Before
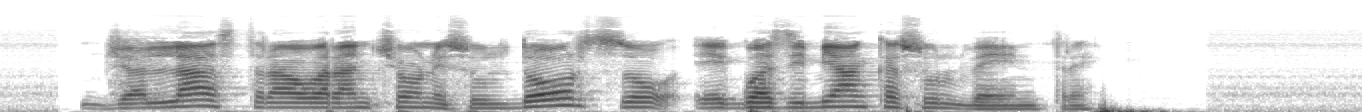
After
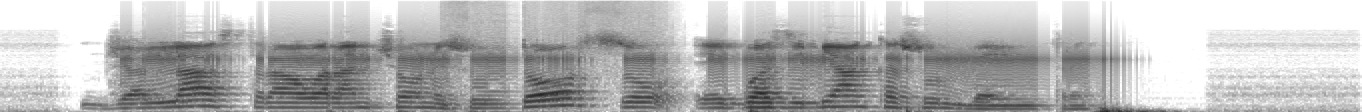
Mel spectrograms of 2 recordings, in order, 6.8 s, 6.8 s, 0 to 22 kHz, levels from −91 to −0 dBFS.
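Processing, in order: rattle on loud lows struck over -38 dBFS, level -21 dBFS; 2.20–3.46 s: small samples zeroed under -37.5 dBFS; feedback delay 64 ms, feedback 25%, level -10.5 dB; trim +6 dB

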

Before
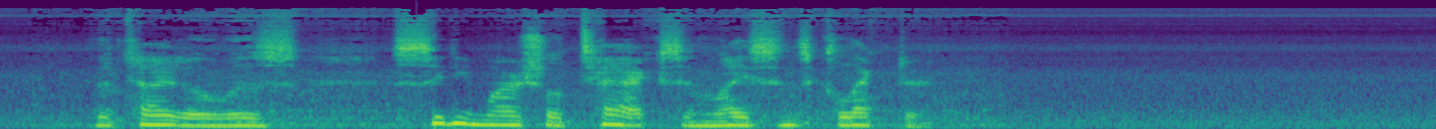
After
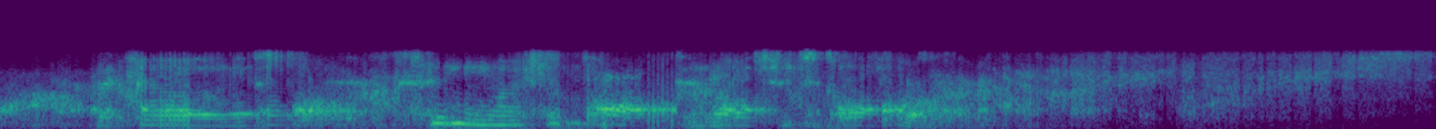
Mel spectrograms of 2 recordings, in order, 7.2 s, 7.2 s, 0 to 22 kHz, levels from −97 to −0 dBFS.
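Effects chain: rattle on loud lows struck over -25 dBFS, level -28 dBFS; 2.11–2.58 s: ten-band graphic EQ 125 Hz +10 dB, 250 Hz +11 dB, 500 Hz -5 dB, 1 kHz -4 dB, 4 kHz -11 dB, 8 kHz -3 dB; harmonic-percussive split harmonic +9 dB; LFO band-pass saw up 0.68 Hz 600–7100 Hz; filtered feedback delay 582 ms, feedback 42%, low-pass 2.4 kHz, level -16 dB; band-pass sweep 620 Hz -> 4.4 kHz, 4.88–6.32 s; compression 6:1, threshold -41 dBFS, peak gain reduction 21.5 dB; touch-sensitive flanger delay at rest 2.8 ms, full sweep at -43 dBFS; on a send: flutter echo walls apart 6 m, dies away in 0.23 s; on the sum: sine folder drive 3 dB, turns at -31 dBFS; buffer glitch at 0.78/3.22 s, samples 1024, times 6; trim +5 dB; Opus 6 kbps 48 kHz

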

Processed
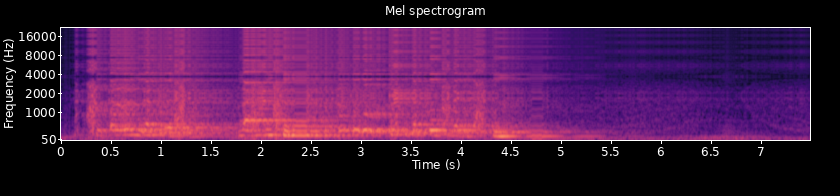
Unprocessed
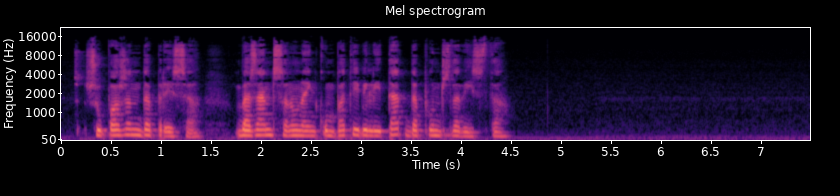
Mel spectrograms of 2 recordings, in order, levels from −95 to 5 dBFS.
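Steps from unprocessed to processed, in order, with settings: saturation -26.5 dBFS, distortion -8 dB; phaser 0.45 Hz, delay 4.3 ms, feedback 72%; upward compressor, threshold -42 dBFS; spring tank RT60 2.5 s, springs 46/60 ms, chirp 30 ms, DRR -0.5 dB; sample-and-hold 12×; high-pass 78 Hz 6 dB/octave; treble shelf 6 kHz +10 dB; buffer glitch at 2.35/4.71 s, samples 512, times 9; trim +3 dB

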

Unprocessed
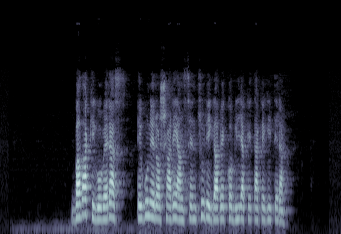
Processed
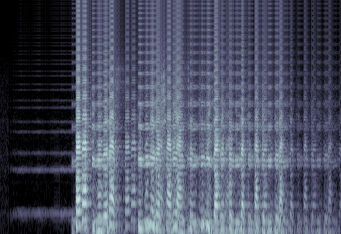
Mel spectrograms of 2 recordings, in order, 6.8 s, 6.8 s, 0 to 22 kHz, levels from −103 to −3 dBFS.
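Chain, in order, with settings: hum notches 50/100/150/200/250/300/350 Hz; in parallel at -2.5 dB: compression, threshold -34 dBFS, peak gain reduction 16.5 dB; on the sum: frequency shift +380 Hz; on a send: feedback delay 980 ms, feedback 26%, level -14 dB; on the sum: dynamic bell 2.2 kHz, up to +5 dB, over -36 dBFS, Q 0.93; buffer glitch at 1.07 s, samples 512, times 9; polarity switched at an audio rate 690 Hz

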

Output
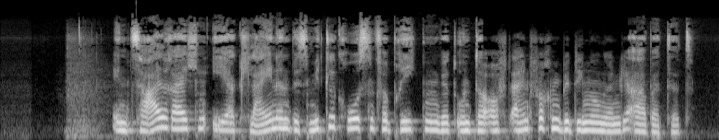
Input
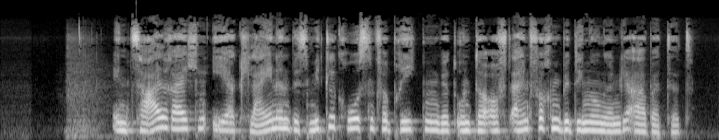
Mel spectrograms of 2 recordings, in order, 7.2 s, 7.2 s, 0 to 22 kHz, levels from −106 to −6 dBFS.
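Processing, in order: 4.82–6.28 s: low-pass 3.6 kHz 24 dB/octave

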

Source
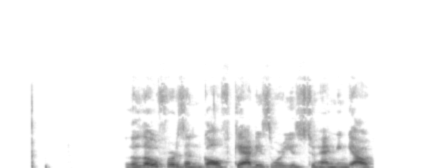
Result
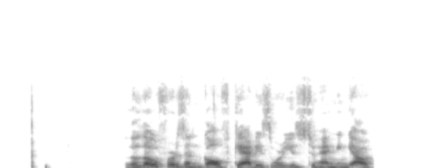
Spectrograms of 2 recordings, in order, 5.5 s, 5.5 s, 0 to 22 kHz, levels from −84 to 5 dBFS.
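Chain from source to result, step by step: treble shelf 6.7 kHz -9 dB

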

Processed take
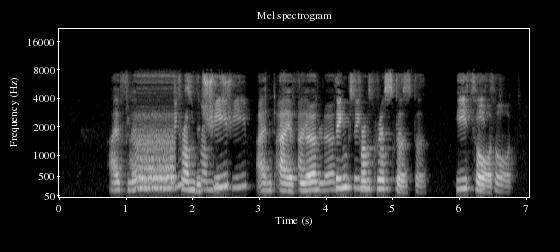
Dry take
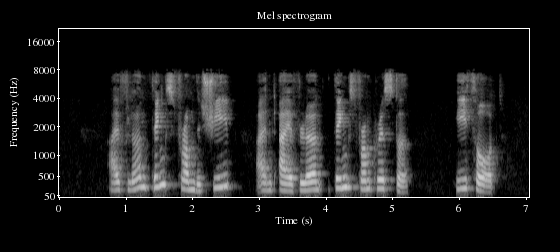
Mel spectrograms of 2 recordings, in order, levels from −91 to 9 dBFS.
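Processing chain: delay 276 ms -10.5 dB; spectral freeze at 1.18 s, 0.56 s

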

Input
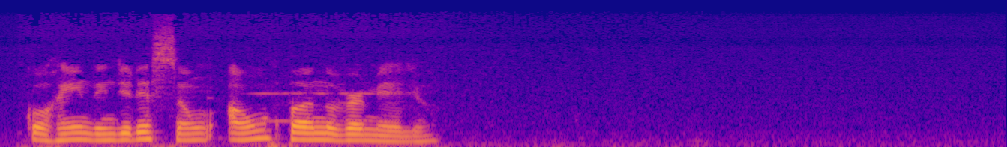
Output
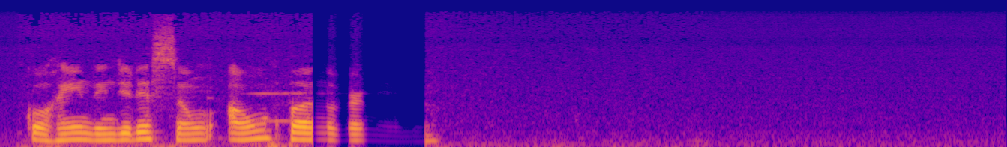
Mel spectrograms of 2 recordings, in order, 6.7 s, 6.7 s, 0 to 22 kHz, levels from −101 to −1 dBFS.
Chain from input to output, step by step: 2.09–2.85 s: gate -23 dBFS, range -52 dB; trim +5 dB

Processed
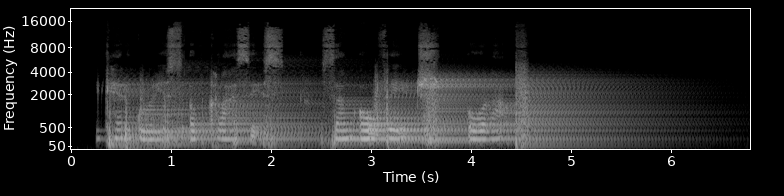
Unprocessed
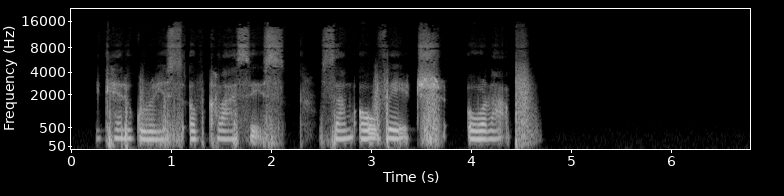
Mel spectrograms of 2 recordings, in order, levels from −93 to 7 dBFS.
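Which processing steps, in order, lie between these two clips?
spring tank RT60 3 s, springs 34 ms, chirp 60 ms, DRR 3 dB; trim -8 dB

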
